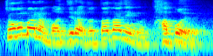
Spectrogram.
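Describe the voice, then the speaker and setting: A man's voice: high-pitched, fast talker. A man preaching to students at a Bible school, asking rhetorical questions and having his listeners repeat lines after him. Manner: leads call-and-response, has listeners repeat lines; lively, emphatic teaching with rhetorical questions. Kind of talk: sermon to students.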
